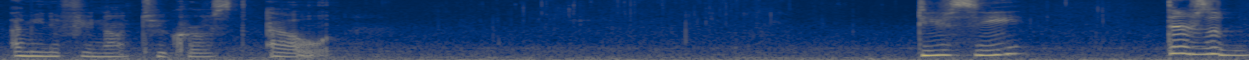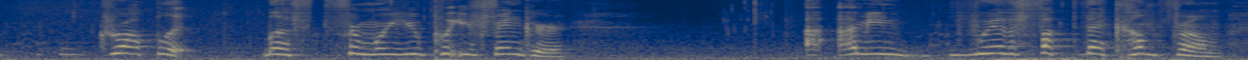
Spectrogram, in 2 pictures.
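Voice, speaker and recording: A distressed young woman in an intimate audio drama. Her voice sits fairly high and comes in halting, stammered bursts, apologetic yet stubborn. There is slight noise behind her. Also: expressive. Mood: panicked, disgusted. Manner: halting, stammering, breathy asides to a partner. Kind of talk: intimate audio roleplay acting.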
